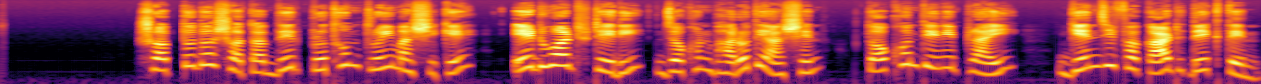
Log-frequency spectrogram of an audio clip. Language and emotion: Bengali, neutral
